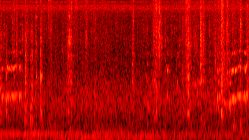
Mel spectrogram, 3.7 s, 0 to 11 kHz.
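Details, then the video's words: Quails heard in spring 2021 giving a short level whistle at the start and a rising whistled call at the end, separated by clicks and thuds over a constant low hum. "Quails | Spring 2021"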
